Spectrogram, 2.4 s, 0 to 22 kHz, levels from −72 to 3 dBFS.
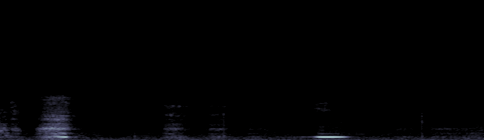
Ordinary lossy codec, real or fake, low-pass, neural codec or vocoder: none; real; 7.2 kHz; none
